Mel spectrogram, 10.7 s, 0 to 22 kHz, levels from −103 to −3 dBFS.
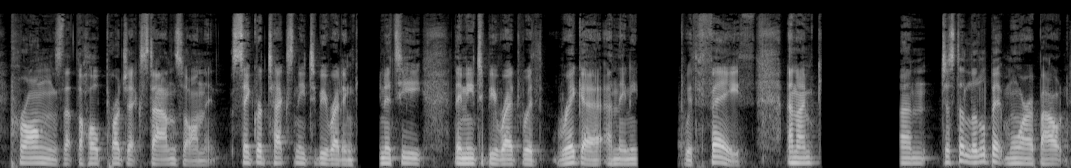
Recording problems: audio cutting out; at 3.5 s, at 6.5 s and at 8 s for 1 s

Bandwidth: 15.5 kHz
